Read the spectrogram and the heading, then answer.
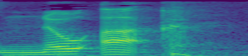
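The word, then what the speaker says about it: Noach (נח): By the way, the name Noah, pronounced in Hebrew, is Noach.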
